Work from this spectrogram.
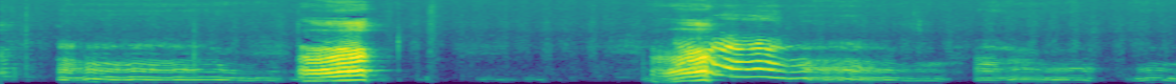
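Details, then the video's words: Collie indoors making strange noises during a nightly game she loves: long harmonic whines and moaning howls, some rising then falling, in bursts separated by brief pauses. "My Collie Makes Strange Noises"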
